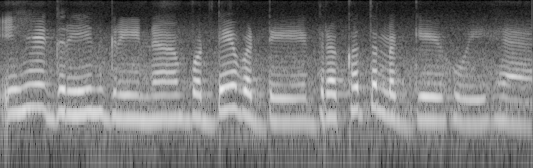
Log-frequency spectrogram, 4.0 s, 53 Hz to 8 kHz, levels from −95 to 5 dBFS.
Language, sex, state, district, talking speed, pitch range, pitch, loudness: Punjabi, female, Punjab, Kapurthala, 135 wpm, 220-275 Hz, 240 Hz, -15 LUFS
